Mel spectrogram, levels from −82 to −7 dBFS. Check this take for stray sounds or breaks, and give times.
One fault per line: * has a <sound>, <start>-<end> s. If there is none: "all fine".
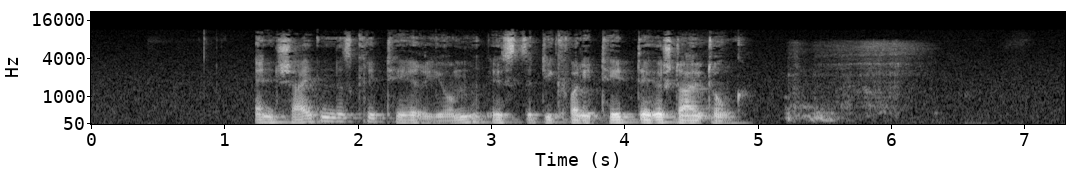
* has a sneeze, 5.2-6.4 s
